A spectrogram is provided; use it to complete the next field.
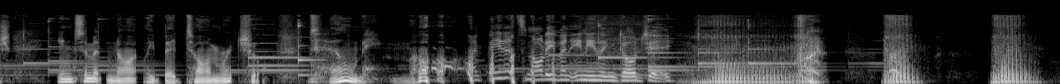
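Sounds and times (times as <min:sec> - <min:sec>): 
speech: 0:00.0 - 0:07.3
person imitating a horse: 0:07.8 - 0:09.3.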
